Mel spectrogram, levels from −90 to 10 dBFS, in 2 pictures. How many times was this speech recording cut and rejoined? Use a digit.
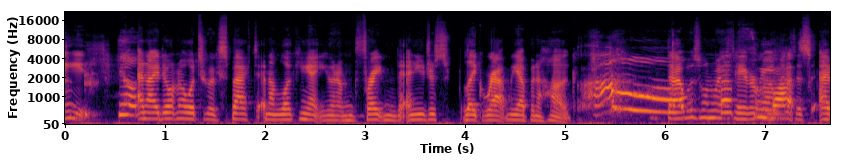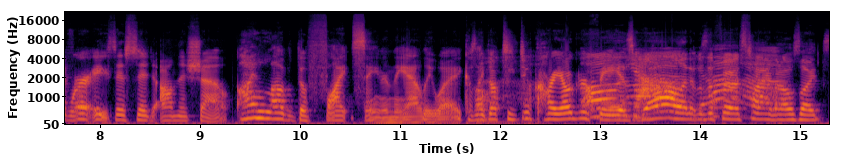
3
